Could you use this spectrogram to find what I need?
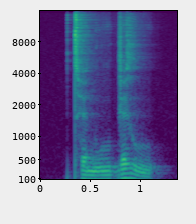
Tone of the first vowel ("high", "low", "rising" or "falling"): low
